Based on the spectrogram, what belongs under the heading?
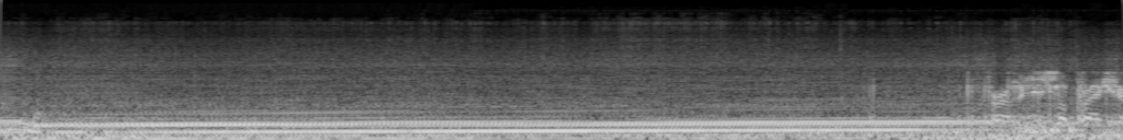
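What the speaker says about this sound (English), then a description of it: "Squeeze that throttle down." A Corvette engine pulls hard on a race track, a loud steady drone rising gradually in pitch through the gear, then shifting near the end with a brief change in tone.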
